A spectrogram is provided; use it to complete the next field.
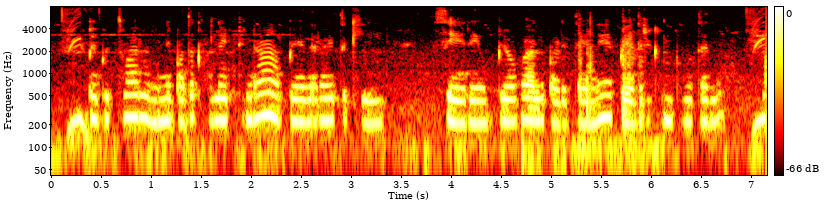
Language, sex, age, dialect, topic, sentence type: Telugu, female, 18-24, Utterandhra, agriculture, statement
